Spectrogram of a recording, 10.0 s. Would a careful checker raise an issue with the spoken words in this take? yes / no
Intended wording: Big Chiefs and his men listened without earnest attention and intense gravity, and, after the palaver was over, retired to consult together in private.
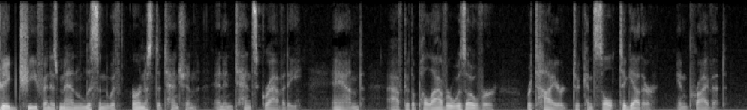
yes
